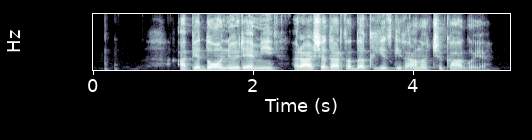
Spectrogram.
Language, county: Lithuanian, Šiauliai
